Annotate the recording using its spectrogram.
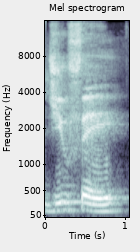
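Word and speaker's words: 岳飞: El autor es Jiu Fei, que se escribe Yue Fei.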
